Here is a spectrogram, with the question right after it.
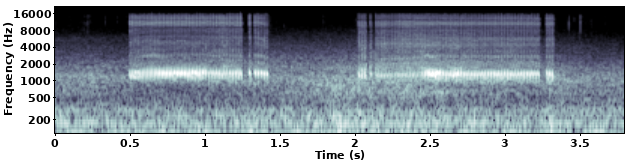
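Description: A cicada gives two sustained, steady droning buzzes, each lasting about a second.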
